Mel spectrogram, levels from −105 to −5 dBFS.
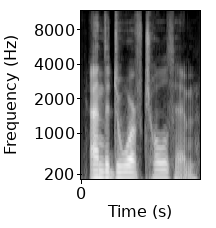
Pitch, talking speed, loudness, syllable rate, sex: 120 Hz, 250 wpm, -18 LUFS, 5.2 syllables/s, male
